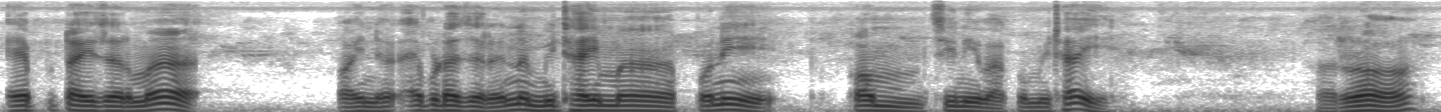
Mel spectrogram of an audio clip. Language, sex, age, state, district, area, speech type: Nepali, male, 30-45, West Bengal, Kalimpong, rural, spontaneous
